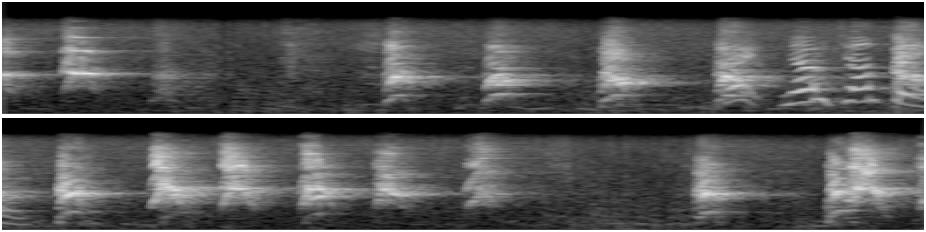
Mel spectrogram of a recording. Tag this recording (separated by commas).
Dog, Speech, pets, Animal, Bark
